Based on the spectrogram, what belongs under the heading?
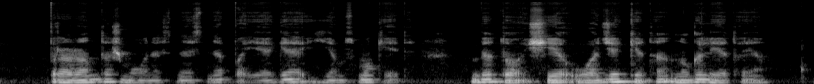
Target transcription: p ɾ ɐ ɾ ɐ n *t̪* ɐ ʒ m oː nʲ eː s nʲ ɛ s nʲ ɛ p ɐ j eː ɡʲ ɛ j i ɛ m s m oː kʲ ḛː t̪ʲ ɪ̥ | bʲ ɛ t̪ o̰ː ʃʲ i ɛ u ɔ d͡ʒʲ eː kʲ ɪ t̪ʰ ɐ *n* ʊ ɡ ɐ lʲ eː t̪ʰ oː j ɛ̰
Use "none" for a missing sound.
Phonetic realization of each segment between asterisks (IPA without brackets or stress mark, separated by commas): d̪, n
